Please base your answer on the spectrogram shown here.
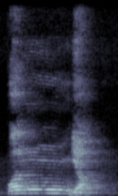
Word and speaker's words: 공권력: 나죠 그죠 자 그다음 공권력 같은 경우는 발음하면 공권 력 이렇게 소리가납니다 근데 선생님이 방학 때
